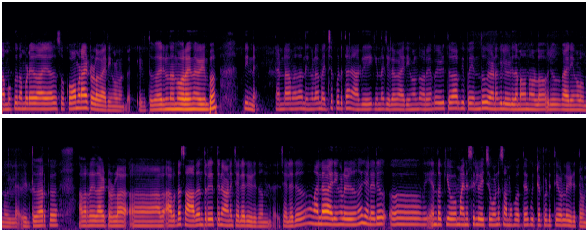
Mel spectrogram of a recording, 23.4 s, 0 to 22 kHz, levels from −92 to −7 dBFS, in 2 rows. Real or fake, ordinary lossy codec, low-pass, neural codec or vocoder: fake; none; none; codec, 16 kHz, 8 kbps, FunCodec, trained on Chinese and English, 25 frames a second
